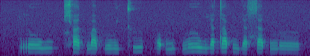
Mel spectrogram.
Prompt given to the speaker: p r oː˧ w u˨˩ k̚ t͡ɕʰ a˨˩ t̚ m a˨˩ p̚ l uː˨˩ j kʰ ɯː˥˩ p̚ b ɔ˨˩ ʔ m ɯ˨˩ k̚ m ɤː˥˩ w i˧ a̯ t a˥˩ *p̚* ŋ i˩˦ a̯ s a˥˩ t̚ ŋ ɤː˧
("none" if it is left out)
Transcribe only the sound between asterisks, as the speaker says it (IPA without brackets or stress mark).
p̚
